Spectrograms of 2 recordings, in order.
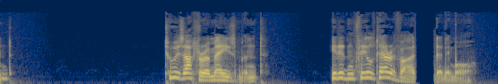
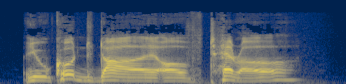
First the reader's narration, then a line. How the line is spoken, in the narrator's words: the hood intoned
